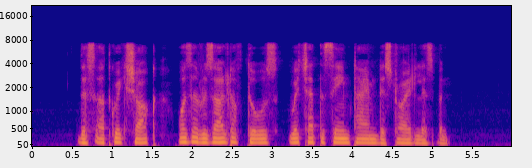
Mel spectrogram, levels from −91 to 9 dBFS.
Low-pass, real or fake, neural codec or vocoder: 7.2 kHz; real; none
